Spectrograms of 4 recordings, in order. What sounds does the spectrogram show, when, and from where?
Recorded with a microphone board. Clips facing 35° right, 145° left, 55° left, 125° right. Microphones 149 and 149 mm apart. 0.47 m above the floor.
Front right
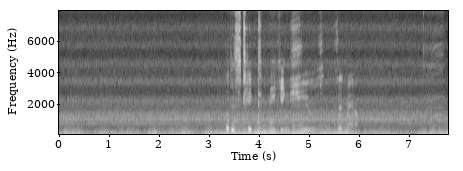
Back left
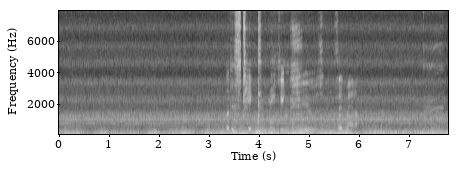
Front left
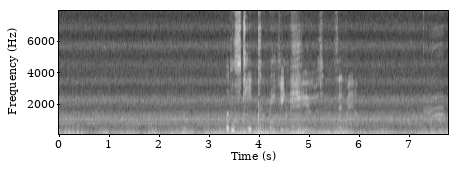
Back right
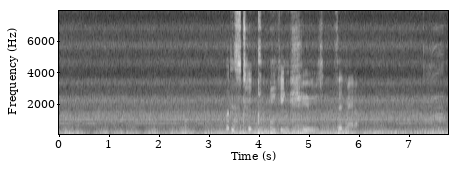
3.3 s a man speaking: straight ahead; by 6.0 s 135° right
6.1 s a phone buzzing: 175° left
